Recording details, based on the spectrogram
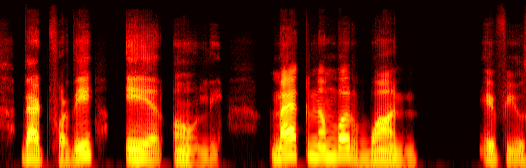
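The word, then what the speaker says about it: Mach: Mac number Mac M A C H it's not match remember M A T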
